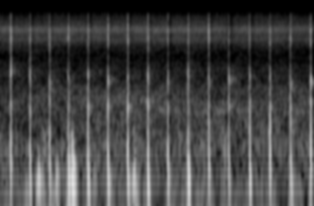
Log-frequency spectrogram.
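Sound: hands clapping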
